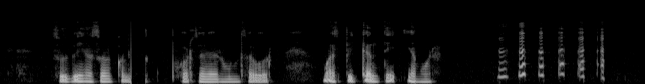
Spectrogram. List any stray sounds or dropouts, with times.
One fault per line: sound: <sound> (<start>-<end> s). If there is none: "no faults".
sound: dropout (1.3-1.5 s)
sound: laugh (5.0-6.1 s)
